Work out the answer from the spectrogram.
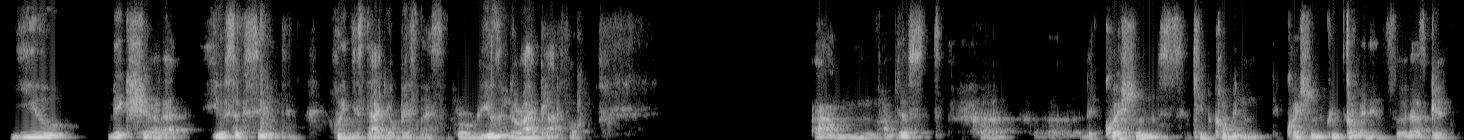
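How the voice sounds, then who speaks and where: Low-voiced man in a roomy space. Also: darkish tone. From Cameroon. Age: 30s. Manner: halting, repeats phrases. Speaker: webinar host. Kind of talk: informal live webinar talk. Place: small plain room indoors. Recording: roomy, dull webcam audio.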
